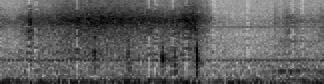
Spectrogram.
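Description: A hand rubbing over the paper pages of an open coloring book: a papery rustle lasting just over a second, ending with two light ticks.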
